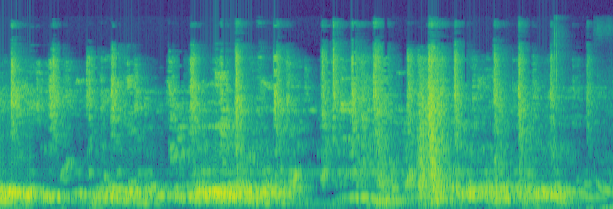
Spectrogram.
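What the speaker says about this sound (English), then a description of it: "Now showing white pair of Hungarian Giant House Pigeon" A white pair of Hungarian Giant House Pigeons coo in soft, low, repeated throaty phrases close by, with light rustles and a faint clatter in the background.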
